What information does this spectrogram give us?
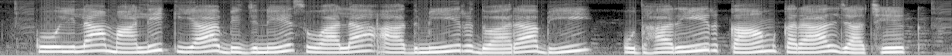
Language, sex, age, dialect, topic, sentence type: Magahi, female, 18-24, Northeastern/Surjapuri, banking, statement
